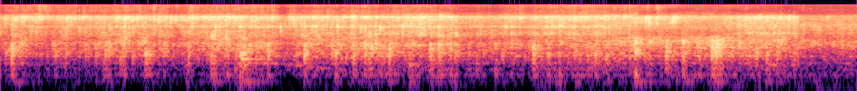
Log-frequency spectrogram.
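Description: Raw chicken pieces going into a kadhai of hot oil and water with onions and whole spices, which sizzles and bubbles loudly and steadily. Scattered clicks and knocks sound as pieces and the spoon hit the pan.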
